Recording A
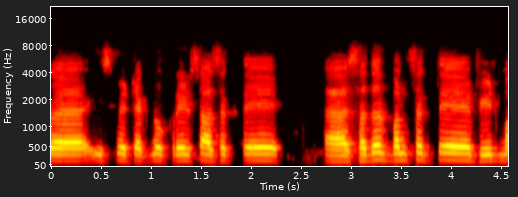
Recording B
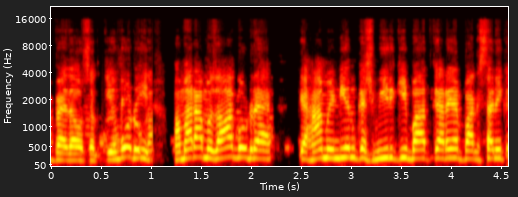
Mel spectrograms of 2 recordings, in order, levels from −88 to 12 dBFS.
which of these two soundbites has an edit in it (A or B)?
B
